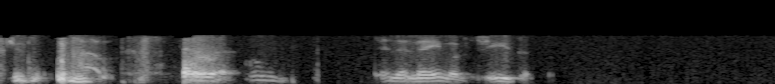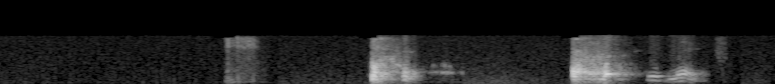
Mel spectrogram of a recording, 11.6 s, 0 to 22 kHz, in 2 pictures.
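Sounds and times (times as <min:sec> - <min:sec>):
person coughing harshly: 0:00.0 - 0:02.1, 0:08.6 - 0:09.1, 0:10.1 - 0:10.6
speech: 0:00.6 - 0:00.8, 0:03.1 - 0:04.0.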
